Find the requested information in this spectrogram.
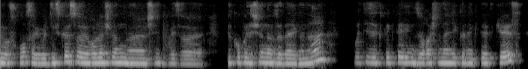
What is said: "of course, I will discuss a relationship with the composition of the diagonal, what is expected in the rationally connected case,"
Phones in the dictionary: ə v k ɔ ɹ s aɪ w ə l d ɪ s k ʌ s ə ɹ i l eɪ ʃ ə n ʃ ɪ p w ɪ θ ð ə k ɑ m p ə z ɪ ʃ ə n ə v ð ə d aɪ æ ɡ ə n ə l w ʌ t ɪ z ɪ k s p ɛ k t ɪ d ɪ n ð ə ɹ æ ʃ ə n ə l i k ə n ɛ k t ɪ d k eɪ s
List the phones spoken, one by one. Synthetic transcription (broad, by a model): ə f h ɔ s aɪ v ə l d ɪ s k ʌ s ə ɹ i l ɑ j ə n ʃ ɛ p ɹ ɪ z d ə k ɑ p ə z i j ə n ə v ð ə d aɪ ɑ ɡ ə n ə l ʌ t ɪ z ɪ k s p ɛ k t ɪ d ɪ n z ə ɹ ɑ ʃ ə n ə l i k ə n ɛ k t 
